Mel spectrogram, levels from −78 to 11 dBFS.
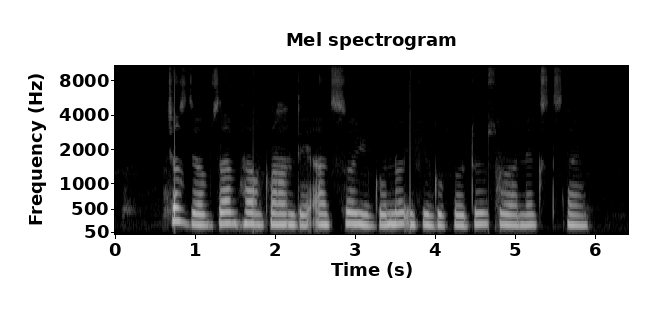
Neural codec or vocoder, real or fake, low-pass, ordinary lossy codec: vocoder, 22.05 kHz, 80 mel bands, Vocos; fake; none; none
